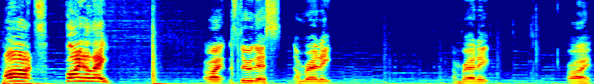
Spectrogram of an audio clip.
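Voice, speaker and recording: A man's voice: high-pitched, very animated, takes it slowly, pauses often, bright, forceful tone, soft background music. A man of about thirty chatting casually to viewers as a channel host, in a playful, theatrically mock-serious way. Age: around 30.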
